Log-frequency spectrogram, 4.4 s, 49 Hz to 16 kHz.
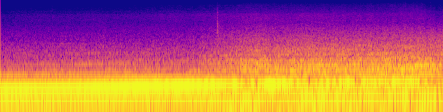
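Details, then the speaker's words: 1997 BMW M3 after crank sensor troubles, floored after a downshift: the engine rises cleanly to 5,000 rpm with no cut-out, past the roughly 4,000 rpm limp-mode limit, confirming it is no longer in limp mode. "That's what you want to hear. Oh yeah. 5,000 RPM there. So, limp mode usually limits to 4K in some of these Yep. cars. Yep. So we know we're definitely not in it now."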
